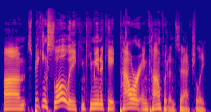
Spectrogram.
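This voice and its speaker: A man co-hosting a radio morning show, chatting casually in a quick, joking, self-deprecating way. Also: medium pitch, wildly swooping pitch, fairly bright tone, clear, resonant tone, dry recording, studio quality.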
